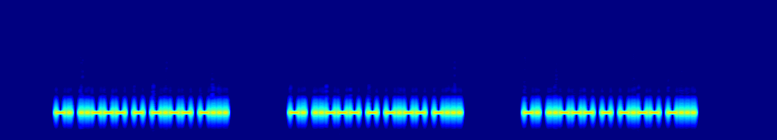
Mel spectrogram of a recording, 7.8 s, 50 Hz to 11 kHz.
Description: Morse code, heard as a keyed tone, about 40 wpm, 700 Hz. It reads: N2TYB N2TYB N2TYB
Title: USA Call Signs - 5 Characters - Repeated 3x - 40wpm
